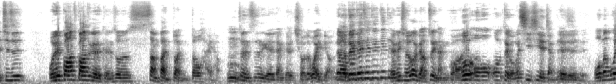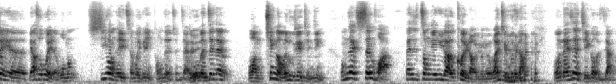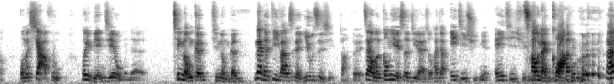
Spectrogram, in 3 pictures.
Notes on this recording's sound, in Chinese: 平常用的麥克風今天忽然出況了，趕快去便利商店買一個頂著先，音質有很大的差別，請不要介意。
